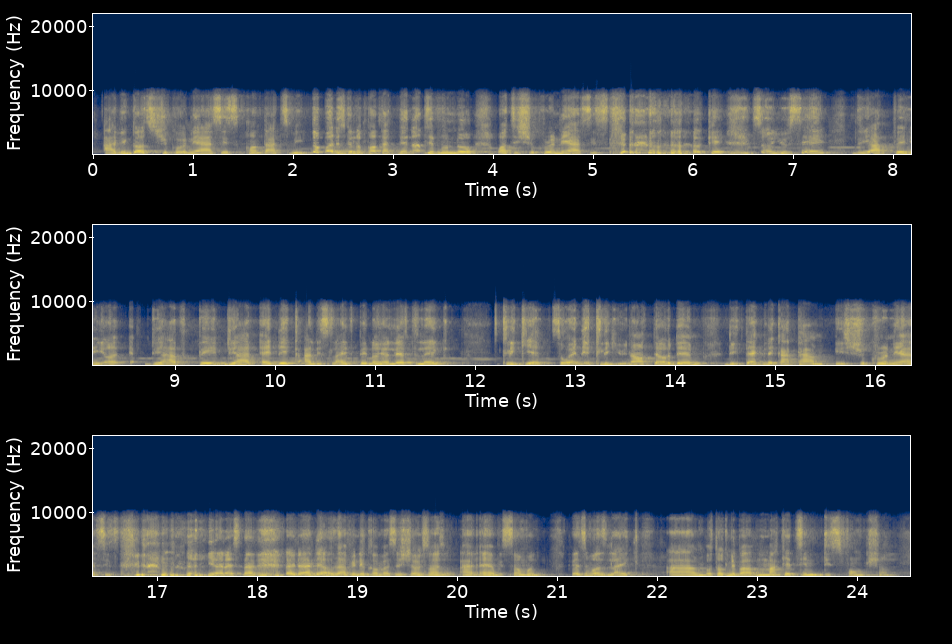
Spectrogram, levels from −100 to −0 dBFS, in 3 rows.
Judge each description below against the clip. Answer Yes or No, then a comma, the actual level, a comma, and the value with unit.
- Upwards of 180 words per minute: Yes, average, 195 wpm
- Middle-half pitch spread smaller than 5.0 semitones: No, wide, 5.5 semitones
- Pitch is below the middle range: No, medium, 185 Hz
